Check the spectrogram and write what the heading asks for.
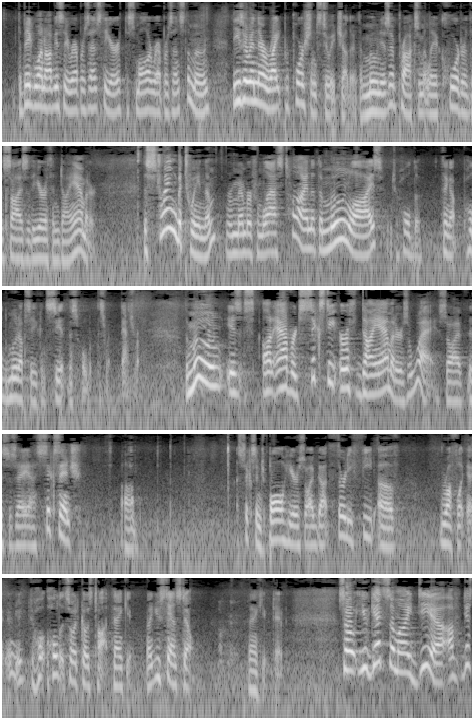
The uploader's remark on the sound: In 1000 McPherson Lab on the Columbus campus of The Ohio State University.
